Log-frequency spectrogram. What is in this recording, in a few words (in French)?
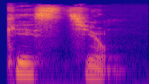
"Question", French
